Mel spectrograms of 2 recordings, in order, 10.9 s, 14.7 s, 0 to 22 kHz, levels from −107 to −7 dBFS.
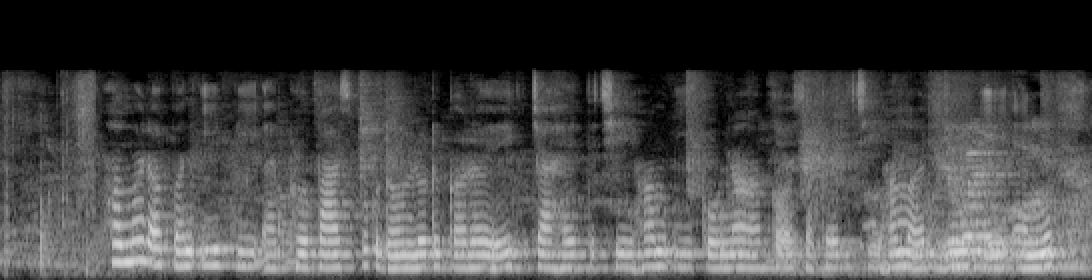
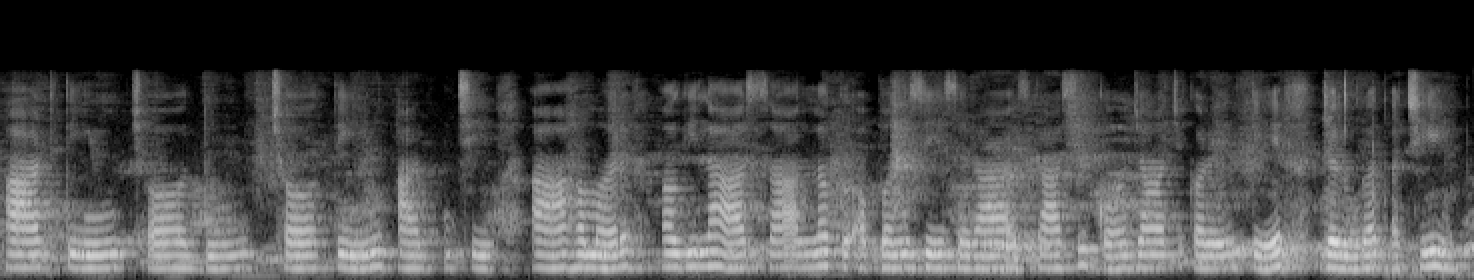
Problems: low volume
